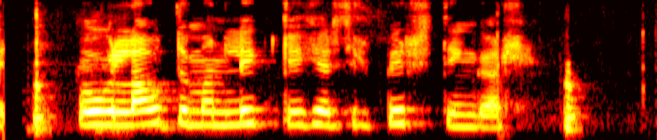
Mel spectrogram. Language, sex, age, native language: Icelandic, male, 12, Icelandic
